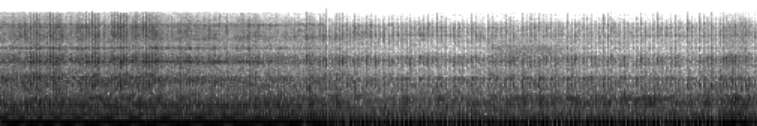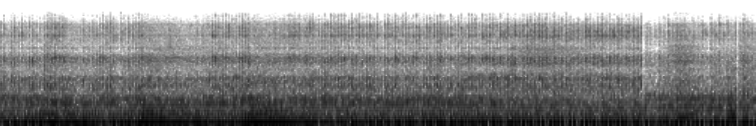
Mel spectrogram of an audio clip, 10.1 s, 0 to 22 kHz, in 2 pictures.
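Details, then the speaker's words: Kawasaki ZR7S, stock, cold-started on choke after weeks unused: revs blip then drop to a lumpy idle with a tinny clatter from mid-cylinder that grows as revs fall and fades at higher revs; owner suspects the cam chain or tensioner. "やっぱね、エンジンのシリンダーの真ん中あたりから音がする感じはするんですね。"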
